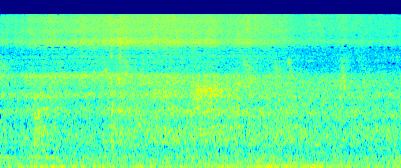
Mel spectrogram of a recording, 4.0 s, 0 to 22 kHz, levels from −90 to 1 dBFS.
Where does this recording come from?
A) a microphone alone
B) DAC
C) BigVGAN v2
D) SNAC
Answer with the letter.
A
